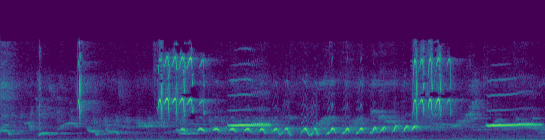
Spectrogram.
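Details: White-rumped shama song played at morning dew-airing to spur caged birds into singing: rapid runs of bright repeated chirps rising into sustained high whistles, with a level trill of evenly spaced notes near the end.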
